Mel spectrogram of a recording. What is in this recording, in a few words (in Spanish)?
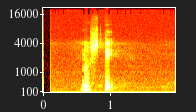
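"cacto", Tz'utujil, female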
